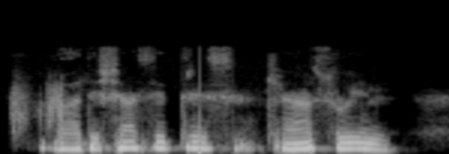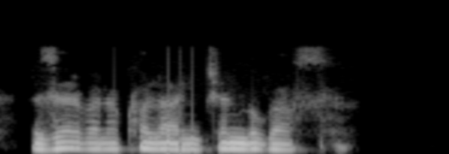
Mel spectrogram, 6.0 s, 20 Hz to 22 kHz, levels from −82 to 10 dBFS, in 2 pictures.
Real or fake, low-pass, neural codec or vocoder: real; 7.2 kHz; none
